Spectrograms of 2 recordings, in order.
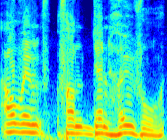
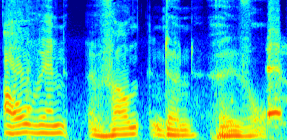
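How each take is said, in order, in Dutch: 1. De naam wordt snel uitgesproken. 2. De naam wordt langzaam uitgesproken. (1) "we zeggen het heel snel" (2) "we moeten het eigenlijk een beetje langzaam uitspreken"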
